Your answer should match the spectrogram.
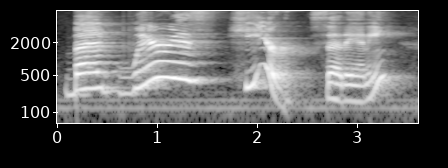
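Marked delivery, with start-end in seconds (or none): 0.1-2.4 high, slow wondering question; drawn out like a puzzled little girl; curious girl. Acted. Annie asking Jack, high and wondering.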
